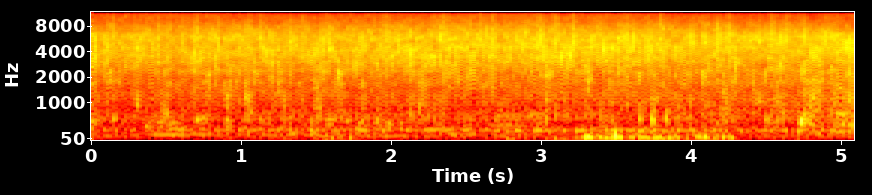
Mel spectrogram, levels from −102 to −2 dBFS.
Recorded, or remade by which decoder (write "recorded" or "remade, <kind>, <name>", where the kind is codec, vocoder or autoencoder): remade, vocoder, Vocos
